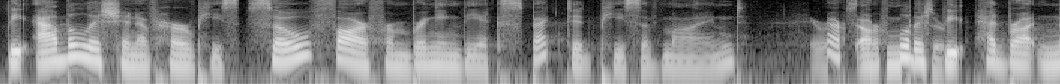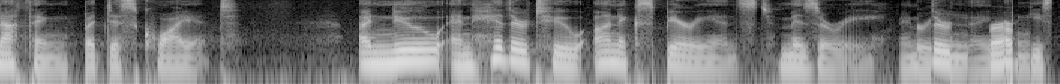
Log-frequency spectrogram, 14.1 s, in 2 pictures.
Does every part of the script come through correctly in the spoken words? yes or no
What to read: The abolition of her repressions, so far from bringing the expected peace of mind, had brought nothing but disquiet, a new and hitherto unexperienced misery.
no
